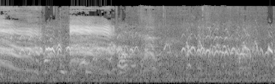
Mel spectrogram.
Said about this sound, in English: Oh dear. Aren't they lovely? Look at those. There's clouds of dust and poo in the air. Seriously, look at all these geese, these things. Come to the camera. They're following me.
